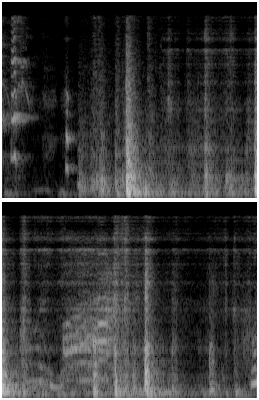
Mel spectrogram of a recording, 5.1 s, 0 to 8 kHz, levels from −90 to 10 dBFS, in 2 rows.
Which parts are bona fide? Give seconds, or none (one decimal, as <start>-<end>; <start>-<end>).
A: 0.0-1.6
